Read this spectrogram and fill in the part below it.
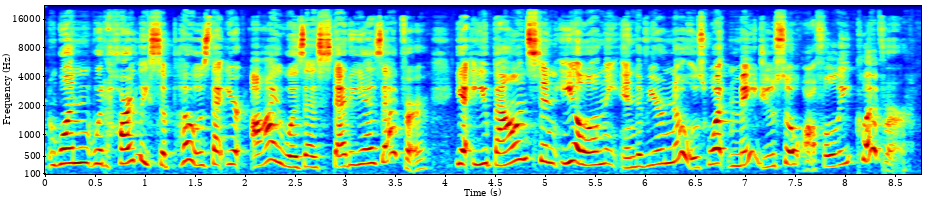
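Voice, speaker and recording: A woman's voice: sits high, lively intonation, normal speed, few pauses, voice pushed up. A woman voicing a cheeky, inquisitive young man who recites questioning verse in a storybook reading. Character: cheeky, inquisitive youth questioning his old father.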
